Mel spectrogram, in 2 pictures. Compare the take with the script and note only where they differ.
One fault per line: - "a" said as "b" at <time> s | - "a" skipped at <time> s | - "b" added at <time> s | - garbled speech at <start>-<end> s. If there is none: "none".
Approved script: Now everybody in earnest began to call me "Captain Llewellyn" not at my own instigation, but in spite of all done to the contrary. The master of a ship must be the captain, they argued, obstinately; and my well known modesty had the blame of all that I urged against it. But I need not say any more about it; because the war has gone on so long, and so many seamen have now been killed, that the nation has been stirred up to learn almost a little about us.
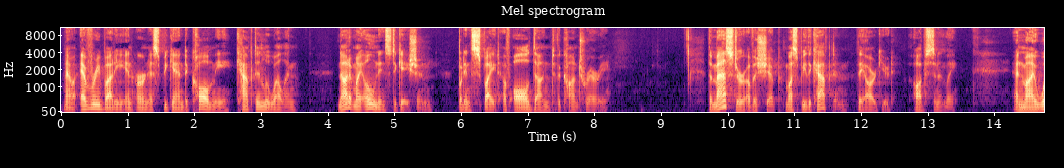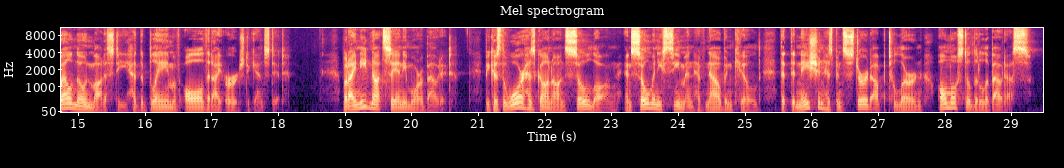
none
